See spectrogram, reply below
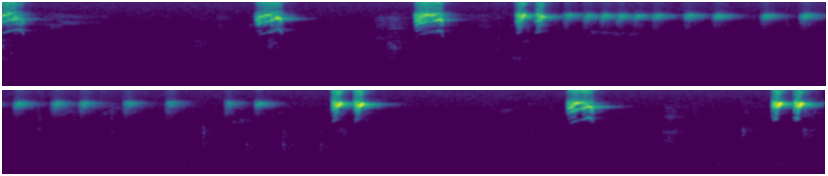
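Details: Sunbird (konin) singing to lure a stressed caged bird: isolated high, sharp chirps, then a rapid run of about twenty thin, ticking notes lasting four seconds, followed by more single chirps.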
